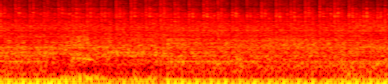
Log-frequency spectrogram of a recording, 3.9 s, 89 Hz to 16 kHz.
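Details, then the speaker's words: VW Type 4 engine after ignition swap to original Bosch 009 distributor and Bosch components, idle jets changed from 55 to 50, warmed through heat cycles, smoke cleared; steady throbbing air-cooled idle with even low pulse, brief rev dip; runs much better, normal running. "runs much better now turn a fan on anyway it's been letting it run through some heat cycles and uh once it goes into 914 the exhaust system's much nicer"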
